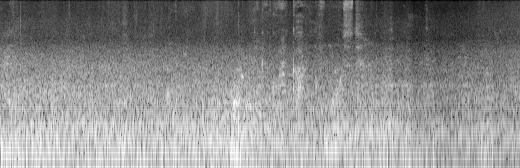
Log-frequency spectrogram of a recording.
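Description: Outdoor crowd murmur of many passers-by talking, over a loud steady rushing noise that eases slightly near the end.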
